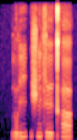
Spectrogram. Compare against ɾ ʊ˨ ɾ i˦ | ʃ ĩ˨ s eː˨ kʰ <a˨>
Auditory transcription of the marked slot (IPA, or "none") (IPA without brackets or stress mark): a˨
